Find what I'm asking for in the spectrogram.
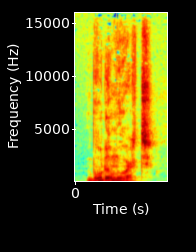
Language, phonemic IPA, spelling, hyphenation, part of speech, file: Dutch, /ˈbru.dərˌmoːrt/, broedermoord, broe‧der‧moord, noun, Nl-broedermoord.ogg
- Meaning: fratricide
